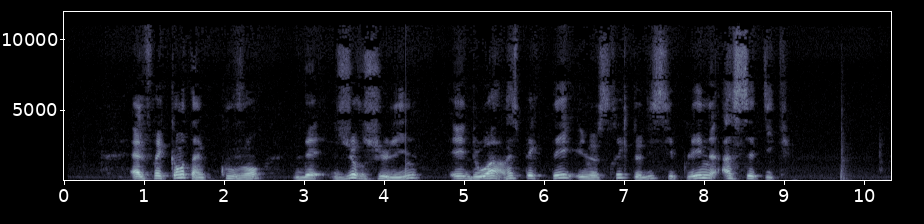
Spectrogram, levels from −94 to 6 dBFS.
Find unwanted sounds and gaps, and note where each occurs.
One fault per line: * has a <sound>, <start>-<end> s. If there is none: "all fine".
* has a thud, 9.7-9.9 s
